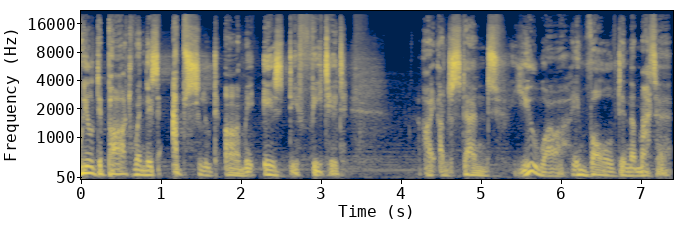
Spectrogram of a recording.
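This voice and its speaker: This is a put-on character voice. It moves fairly slowly. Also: man. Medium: video game. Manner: formal, polite.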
